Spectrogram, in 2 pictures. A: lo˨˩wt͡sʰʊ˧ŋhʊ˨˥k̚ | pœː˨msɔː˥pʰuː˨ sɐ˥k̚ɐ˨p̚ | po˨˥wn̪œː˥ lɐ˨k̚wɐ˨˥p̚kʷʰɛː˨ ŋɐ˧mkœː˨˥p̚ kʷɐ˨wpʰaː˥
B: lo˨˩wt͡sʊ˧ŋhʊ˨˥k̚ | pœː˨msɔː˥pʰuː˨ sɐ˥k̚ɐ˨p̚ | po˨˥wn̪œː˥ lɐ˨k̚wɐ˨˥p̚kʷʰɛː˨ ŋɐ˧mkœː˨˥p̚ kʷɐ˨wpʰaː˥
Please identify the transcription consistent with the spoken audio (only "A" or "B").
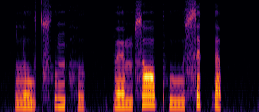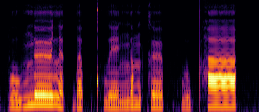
A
